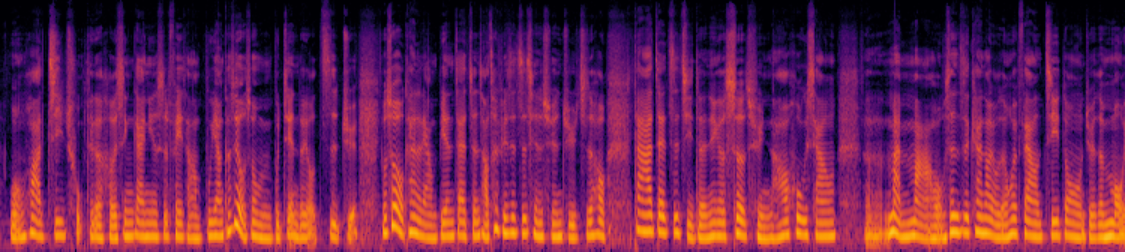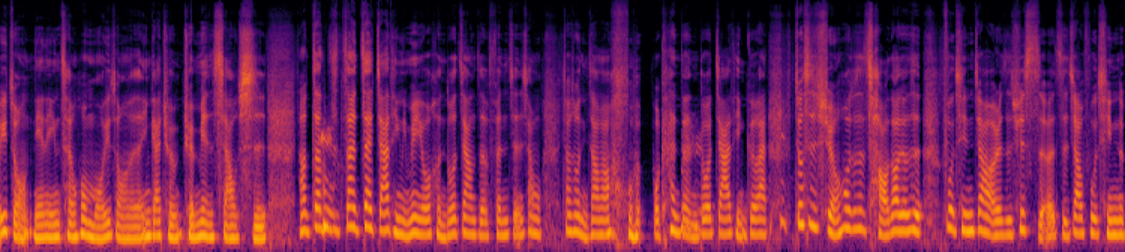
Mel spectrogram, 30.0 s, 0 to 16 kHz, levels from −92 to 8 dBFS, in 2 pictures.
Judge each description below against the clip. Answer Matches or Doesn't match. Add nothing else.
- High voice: Doesn't match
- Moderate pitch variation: Matches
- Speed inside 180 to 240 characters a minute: Doesn't match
